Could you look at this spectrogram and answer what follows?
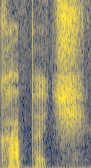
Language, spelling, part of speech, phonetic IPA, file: Polish, kapeć, noun, [ˈkapɛt͡ɕ], Pl-kapeć.ogg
